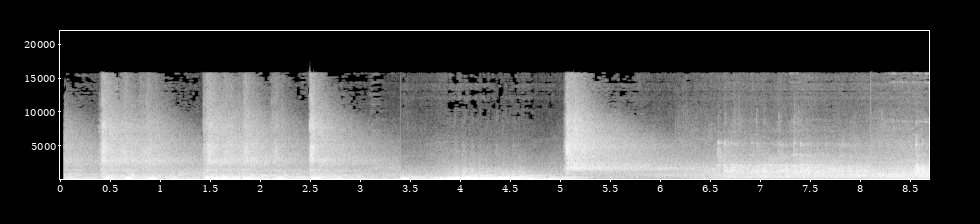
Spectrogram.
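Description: Lion dance percussion: a big drum beating, with loud cymbal crashes about once a second over the first three seconds and another about five seconds in.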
